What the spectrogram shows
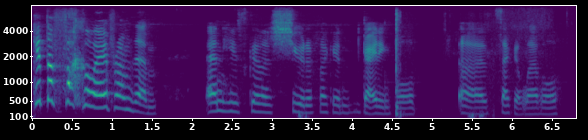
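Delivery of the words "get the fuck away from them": very loud, high-pitched, swooping yell. Voicing a character warning enemies off: shouting as Vias. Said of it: "Vias just basically shouts".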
